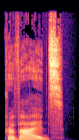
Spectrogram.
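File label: "provides", US English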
